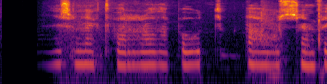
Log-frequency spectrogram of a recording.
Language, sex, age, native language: Icelandic, female, 13, Icelandic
